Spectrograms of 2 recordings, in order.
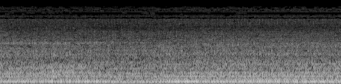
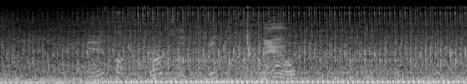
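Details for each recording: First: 2003 New Holland TC29D compact tractor diesel, after sitting three years, now serviced with new oil, oil and fuel filters, hydraulic hoses and fluids; even steady idle clatter, no misfires, knocks or hunting, good temperature; healthy idle. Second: 2003 New Holland TC29D compact tractor diesel, first run after sitting three years, new battery; lumpy idle clatter with uneven hunting beat under a steady knock; running rough.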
